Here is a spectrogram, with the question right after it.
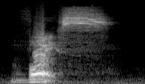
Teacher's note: the difference is that the vah has the vibration in your throat so like to put your hand here and try to feel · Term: V sound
